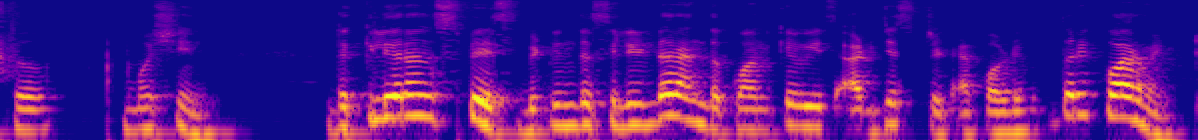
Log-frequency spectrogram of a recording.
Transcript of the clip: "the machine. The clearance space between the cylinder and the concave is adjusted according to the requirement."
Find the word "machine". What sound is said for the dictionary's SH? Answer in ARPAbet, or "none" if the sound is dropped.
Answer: SH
